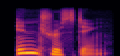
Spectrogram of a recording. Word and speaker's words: interesting: And interesting becomes interesting. That first E just vanishes.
